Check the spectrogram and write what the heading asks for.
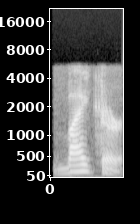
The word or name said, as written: biker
